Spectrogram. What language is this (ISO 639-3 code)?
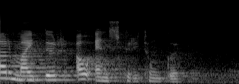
isl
